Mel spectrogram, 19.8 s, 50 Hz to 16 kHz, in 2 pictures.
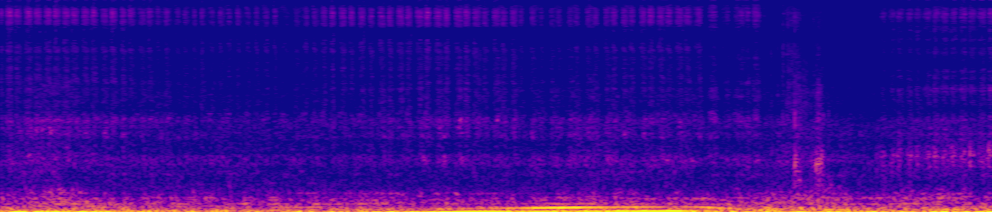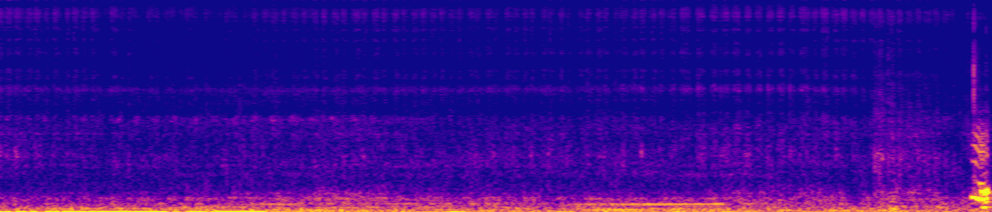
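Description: Soft continuous scratching of a warm grey 273 coloured pencil laying a light layer on paper, steady and close with a low background hum.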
